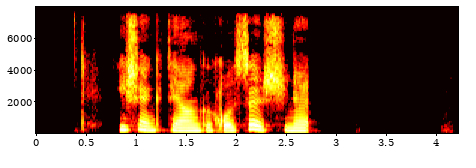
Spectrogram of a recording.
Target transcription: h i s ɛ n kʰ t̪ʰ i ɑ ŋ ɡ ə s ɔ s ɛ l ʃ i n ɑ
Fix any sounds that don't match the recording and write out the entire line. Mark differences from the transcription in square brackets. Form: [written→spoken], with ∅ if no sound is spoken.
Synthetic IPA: h i [s→ʃ] ɛ [n→ŋ] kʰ t̪ʰ [i→ɛ] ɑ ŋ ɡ ə [s→χ] ɔ s ɛ [l→ɾ] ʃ i n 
